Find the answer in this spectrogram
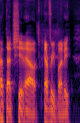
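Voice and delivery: ordinary talk, nothing marked

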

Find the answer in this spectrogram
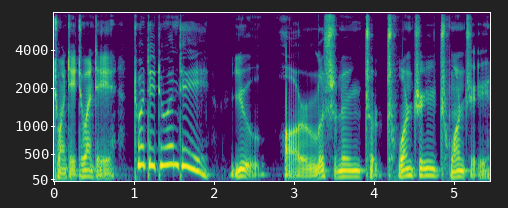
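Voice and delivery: put-on Scottish-accented voice. Saying the year on a podcast in Sean Connery's voice. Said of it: "I don't know why I did that in Sean Connery's voice".

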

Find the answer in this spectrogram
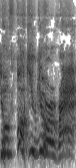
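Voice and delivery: very high, furious ranting with swearing. Retelling watching a guy curse out people who ratted on him, imitating Andre cussing out. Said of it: "watch him cuss out six people individually".

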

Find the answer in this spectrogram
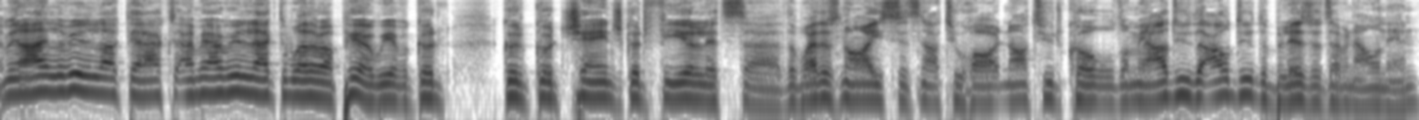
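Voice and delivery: fake Australian accent.

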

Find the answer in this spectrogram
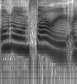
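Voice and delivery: put-on Australian accent. Speaker quotes a man from work apologizing, in his australian accent. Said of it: "In his Australian accent".

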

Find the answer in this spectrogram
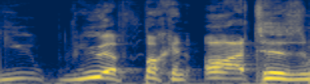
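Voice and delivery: mock furious. Retelling how he lashed out at the speaker: imitating someone really mad. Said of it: "really mad".

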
